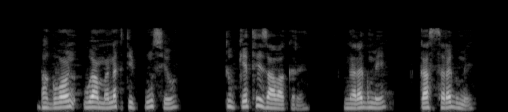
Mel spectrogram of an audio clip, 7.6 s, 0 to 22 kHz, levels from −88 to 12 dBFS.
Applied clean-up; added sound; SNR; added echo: none; none; none; none.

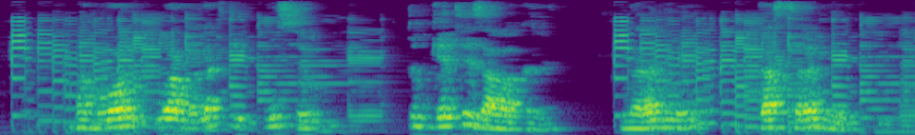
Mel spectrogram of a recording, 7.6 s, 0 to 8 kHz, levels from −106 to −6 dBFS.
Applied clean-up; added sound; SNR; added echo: classical method WPE with log-MMSE.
